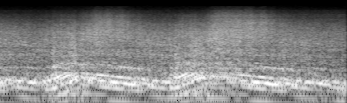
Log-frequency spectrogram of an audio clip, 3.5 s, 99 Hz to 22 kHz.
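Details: 2014 2WD Toyota Hilux with LS2 6-litre V8 swap, on certification day after an adjustment: clean V8 blips up and settles back smoothly, no rattle or tapping over the revs; sounds better, healthy.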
